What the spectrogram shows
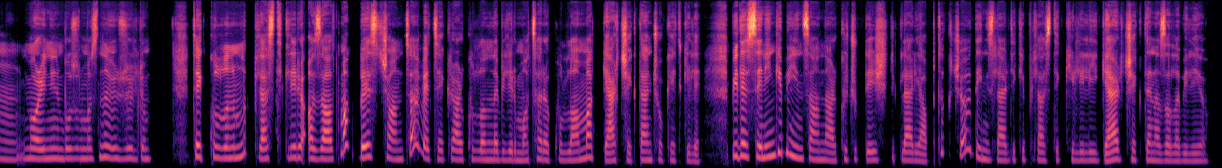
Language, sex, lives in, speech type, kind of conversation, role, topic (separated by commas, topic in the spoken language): Turkish, female, Poland, read, expert-assistant, expert, Denizlerde plastik kirliliğiyle başa çıkmak için bireysel olarak hangi adımları atabilirim?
